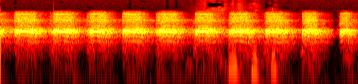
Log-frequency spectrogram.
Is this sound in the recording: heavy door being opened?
no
